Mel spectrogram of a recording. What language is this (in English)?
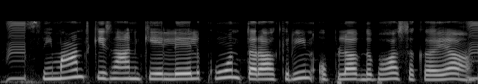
Maithili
